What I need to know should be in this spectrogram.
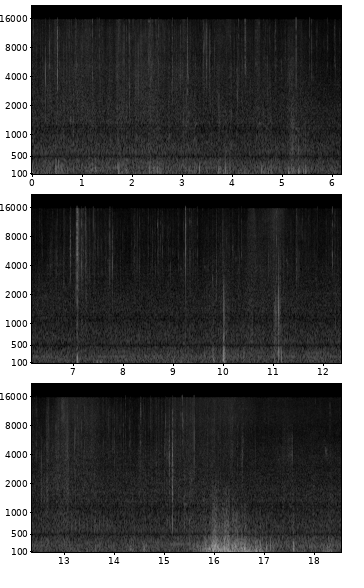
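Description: A dog bounds through deep snow, its paws crunching and swishing.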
